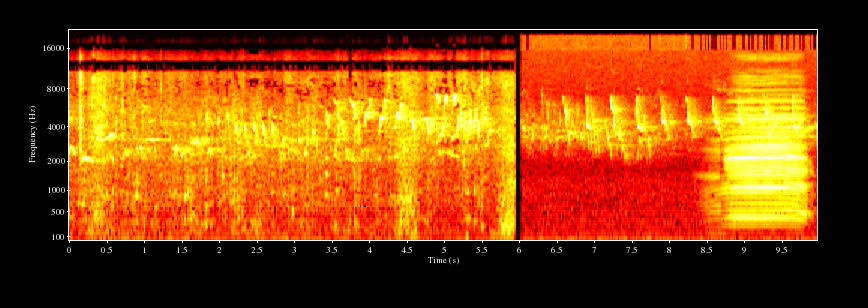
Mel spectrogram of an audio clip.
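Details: Countryside field with grazing cows: busy chirping birds fill the first seconds, including a repeated short high note, before one cow bellows a long, steady, loud moo of about a second near the end.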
